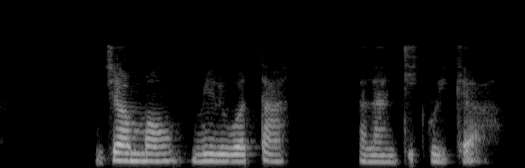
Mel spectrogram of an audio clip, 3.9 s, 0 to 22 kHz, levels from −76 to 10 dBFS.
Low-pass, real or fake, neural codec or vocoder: 7.2 kHz; fake; codec, 16 kHz, 0.4 kbps, LongCat-Audio-Codec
